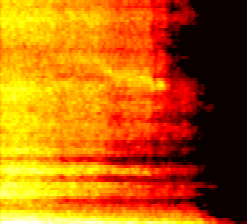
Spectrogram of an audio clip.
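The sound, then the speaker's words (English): A single long, deep exhale during a guided breathing exercise, a breathy hiss that tails off and fades to silence after about two seconds. “Take a deep breath in, out,”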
